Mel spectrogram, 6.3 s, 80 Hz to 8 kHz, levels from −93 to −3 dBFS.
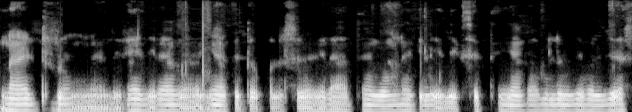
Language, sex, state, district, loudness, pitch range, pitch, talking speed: Hindi, male, Bihar, Araria, -15 LUFS, 110-115 Hz, 110 Hz, 135 wpm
